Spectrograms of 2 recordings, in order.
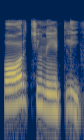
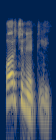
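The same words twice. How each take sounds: First: "fortunately" slowly, for, tu, nate, ly; syllable by syllable. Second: Said in the usual way. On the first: Shown as a demonstration. Teacher demonstrating to learners, syllable by syllable. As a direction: stretch each part of "fortunately". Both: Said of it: "सही रूप आया है".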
